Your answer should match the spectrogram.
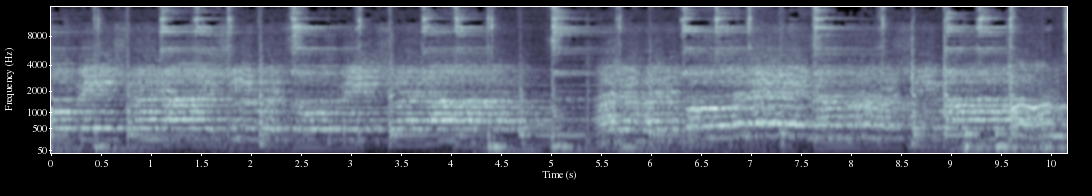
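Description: Devotional music: voices singing a Shiva mantra chant over a steady low beat.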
